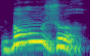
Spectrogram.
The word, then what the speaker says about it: bonjour: O R no final você vai ter que pronunciar. O U em francês tem o som da letra U em português. Então é simples. Vamos lá. Bonjour. Só trabalhar esse R no final da palavra.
